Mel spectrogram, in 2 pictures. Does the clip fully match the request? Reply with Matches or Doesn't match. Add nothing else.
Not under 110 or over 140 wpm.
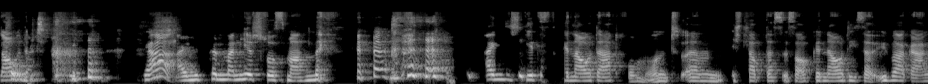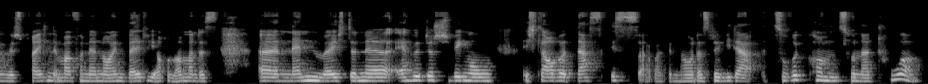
Doesn't match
